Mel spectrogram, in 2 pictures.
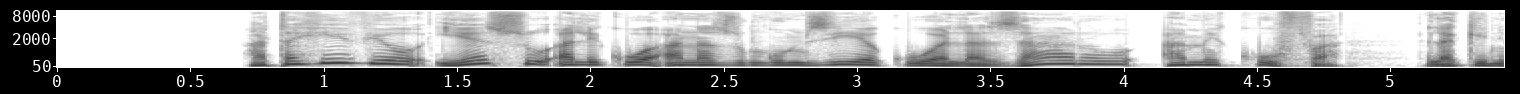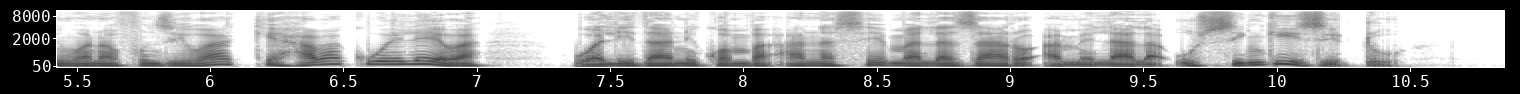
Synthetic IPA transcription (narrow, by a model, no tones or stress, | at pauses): hataɦivjɔjɛsuʔalikuwa̰ʔanazuŋɡum̩ziakuwalazaɾɔamɛkufa̰ | lakiniwanafunziwakɛɦawakuɛlɛwa | wʔaliðanikwamba̰ʔanasɛmalazaɾɔʔamɛlala̰ʔusiŋɡizitṵ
